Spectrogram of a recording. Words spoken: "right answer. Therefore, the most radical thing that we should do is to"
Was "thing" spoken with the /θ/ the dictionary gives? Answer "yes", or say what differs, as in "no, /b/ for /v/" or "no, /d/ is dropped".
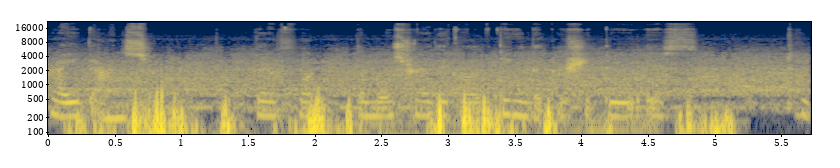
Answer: no, /t/ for /θ/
